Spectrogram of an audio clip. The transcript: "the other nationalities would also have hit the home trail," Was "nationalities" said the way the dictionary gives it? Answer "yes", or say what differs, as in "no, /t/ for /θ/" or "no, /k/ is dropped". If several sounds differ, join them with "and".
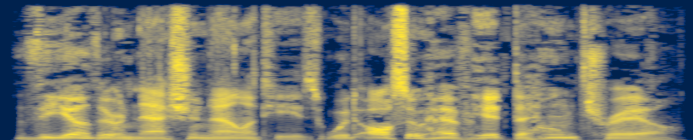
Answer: yes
